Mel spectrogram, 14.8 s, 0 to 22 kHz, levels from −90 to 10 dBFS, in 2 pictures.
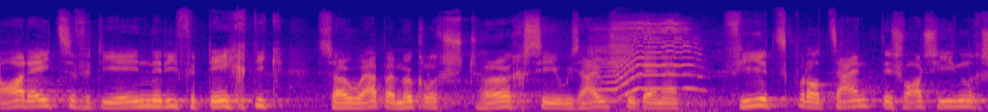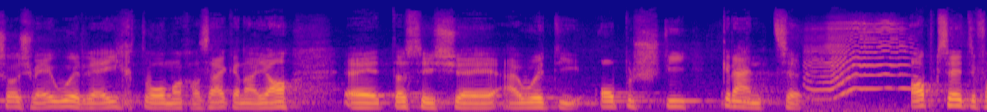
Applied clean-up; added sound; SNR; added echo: none; Cupboard open or close / Door; 8 dB; none.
